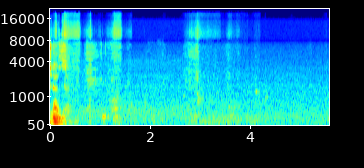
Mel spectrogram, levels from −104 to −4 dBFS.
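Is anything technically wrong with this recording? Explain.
Yes. The speech dips and loses clarity from 0.0 to 0.26 s, 0.6 to 1.26 s, 1.42 to 1.91 s, 4.28 to 4.35 s and 5.25 to 5.34 s, by up to roughly 15 dB. This is likely speech suppressed in double talk, where the echo canceller muted the talker along with the echo.

From 0.26 to 0.41 s a faint second voice sits about 20 dB below the speech, likely the other side's voice leaking through after incomplete echo cancellation.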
